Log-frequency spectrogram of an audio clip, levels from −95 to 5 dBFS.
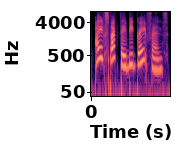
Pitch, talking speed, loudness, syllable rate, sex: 300 Hz, 225 wpm, -19 LUFS, 4.9 syllables/s, female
